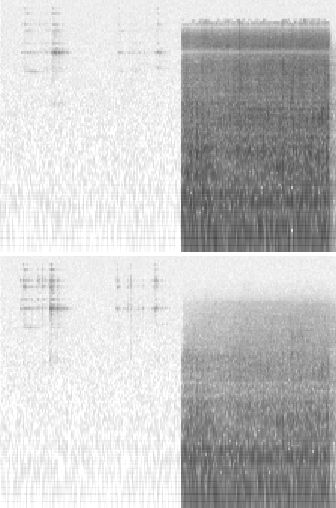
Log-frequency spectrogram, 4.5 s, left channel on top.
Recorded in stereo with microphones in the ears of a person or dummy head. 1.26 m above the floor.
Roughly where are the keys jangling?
Right.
